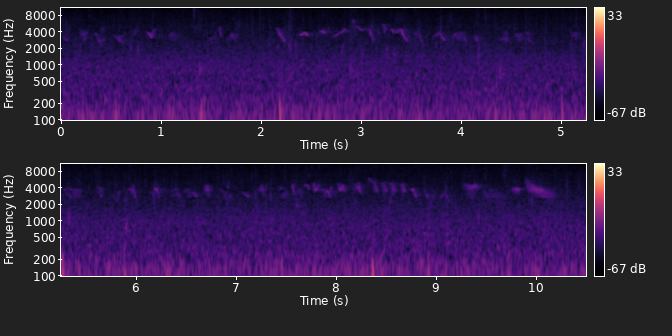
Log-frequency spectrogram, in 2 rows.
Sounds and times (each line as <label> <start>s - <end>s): Birds in the background 0.0s - 10.5s
Light Rain 0.0s - 10.5s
